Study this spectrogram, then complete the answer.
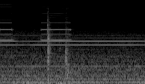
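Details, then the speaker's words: Kyocera FS3820N laser printer: short high beeps over a low hum as feeding stops, because the top output tray full sensor has triggered and halted the paper. This is a tray-full alert, not a fault. "Top tray full. Ah, that's a sensor to tell you that it's full. Ah, that's what it's for."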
